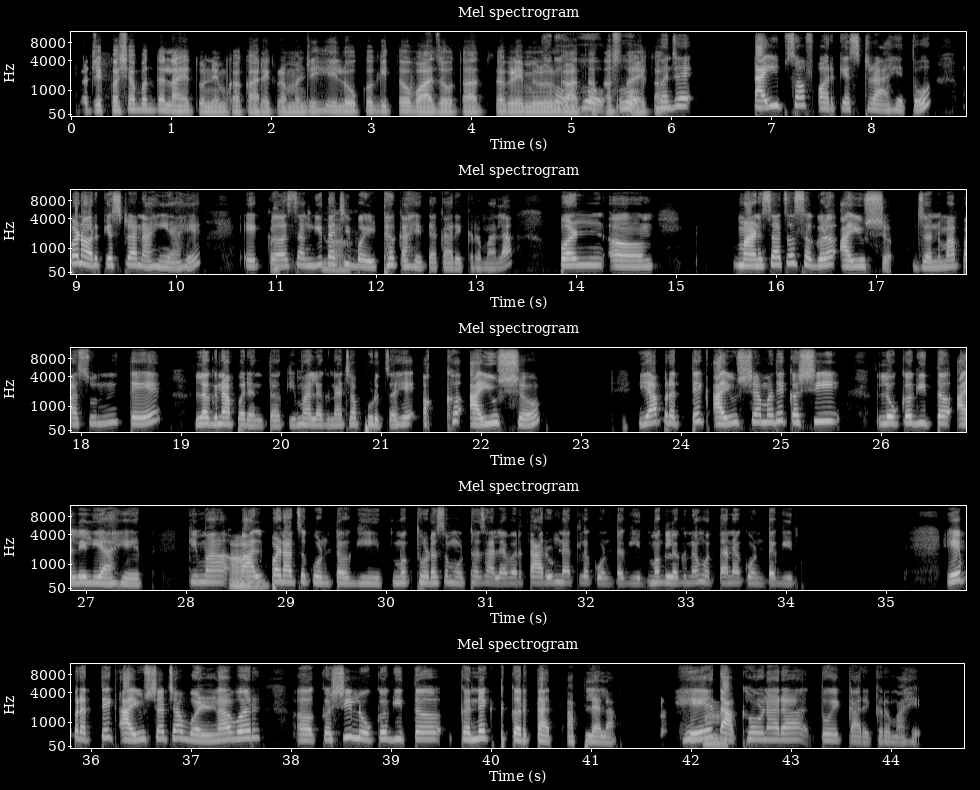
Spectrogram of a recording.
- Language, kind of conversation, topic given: Marathi, podcast, लोकगीत आणि पॉप यांपैकी तुला कोणता प्रकार अधिक भावतो, आणि का?
- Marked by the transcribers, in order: other noise; tapping; in English: "टाइप्स ऑफ ऑर्केस्ट्रा"; other background noise; in English: "कनेक्ट"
